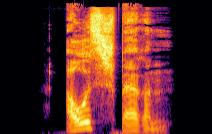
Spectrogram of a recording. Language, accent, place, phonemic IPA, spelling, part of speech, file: German, Germany, Berlin, /ˈaʊ̯sˌʃpɛʁən/, aussperren, verb, De-aussperren.ogg
- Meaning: to lock out (To prevent from entering a place, particularly oneself, inadvertently)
